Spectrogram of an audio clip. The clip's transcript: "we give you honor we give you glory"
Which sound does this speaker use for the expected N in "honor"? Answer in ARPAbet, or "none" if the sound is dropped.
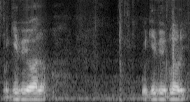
L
